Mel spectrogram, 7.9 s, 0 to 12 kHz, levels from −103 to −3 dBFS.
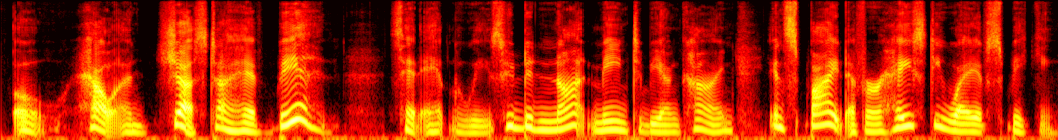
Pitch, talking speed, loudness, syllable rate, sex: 170 Hz, 180 wpm, -22 LUFS, 4.3 syllables/s, female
